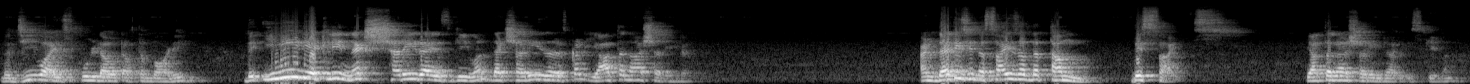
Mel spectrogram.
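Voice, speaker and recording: A man giving an earnest devotional sermon, moving between soft and emphatic delivery. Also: sits high, lively intonation, normal speed, pauses often. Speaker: preacher. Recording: roomy echo.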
